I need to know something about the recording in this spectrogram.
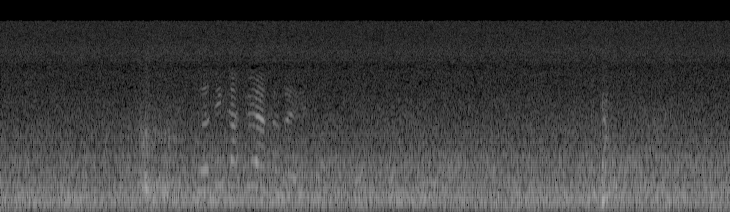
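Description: Wind rustles the grass by the water.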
